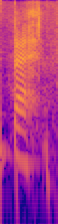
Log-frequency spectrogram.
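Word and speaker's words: Beith: So we finish on this, but the pronunciation of this is Beth. – Beth, as in B-E-T-H, but it's B-E-I-T-H.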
